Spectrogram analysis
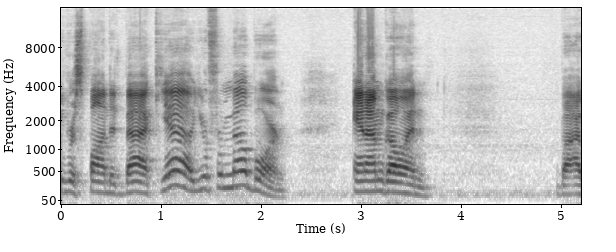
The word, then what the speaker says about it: Melbourne: Prime Syndicate says, except that Melbourne was named after Lord Melbourne, who pronounced it Melbourne, not Melbourne.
